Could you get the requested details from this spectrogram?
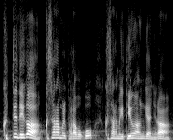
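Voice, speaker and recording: A man preaching with a high, animated voice that climbs and falls a lot. He reads scripture in a calmer, softer tone, then rises into loud, emphatic exhortation. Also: brisk. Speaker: pastor. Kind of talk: sermon.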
